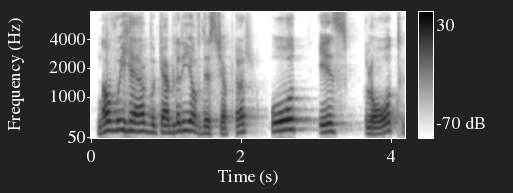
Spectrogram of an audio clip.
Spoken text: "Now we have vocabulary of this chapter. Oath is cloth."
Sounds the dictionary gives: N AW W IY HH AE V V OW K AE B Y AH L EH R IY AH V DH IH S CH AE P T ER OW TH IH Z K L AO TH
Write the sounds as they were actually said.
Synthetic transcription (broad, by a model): N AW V IY HH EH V V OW K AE B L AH R IY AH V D IH S CH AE P T ER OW T IH Z K L AO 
